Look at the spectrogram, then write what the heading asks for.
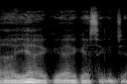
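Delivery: horrible, hesitant, halting put-on celebrity voice. Recalling an actor's Seinfeld role: horrible Patrick Warburton impression. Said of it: "I'm doing a horrible impression".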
